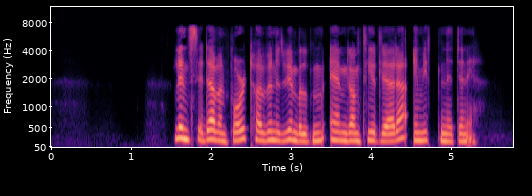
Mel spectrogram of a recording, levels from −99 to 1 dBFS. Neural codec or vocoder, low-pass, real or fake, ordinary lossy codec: codec, 16 kHz, 2 kbps, X-Codec, HuBERT features, trained on balanced general audio; 7.2 kHz; fake; none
